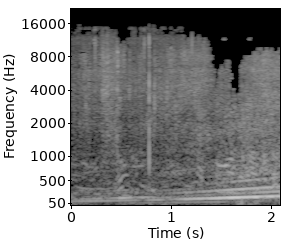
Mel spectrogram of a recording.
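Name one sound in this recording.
A car engine revs up.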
